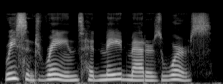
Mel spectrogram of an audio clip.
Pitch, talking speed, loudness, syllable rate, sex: 210 Hz, 160 wpm, -19 LUFS, 4.4 syllables/s, female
